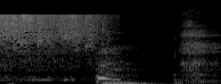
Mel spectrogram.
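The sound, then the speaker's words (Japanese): Hot water is poured to rinse someone's back in a bath: a broad rushing splash that stops abruptly, then after a brief silence a second pour begins. “お背中流しますね。お湯熱くないですか？”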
